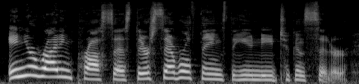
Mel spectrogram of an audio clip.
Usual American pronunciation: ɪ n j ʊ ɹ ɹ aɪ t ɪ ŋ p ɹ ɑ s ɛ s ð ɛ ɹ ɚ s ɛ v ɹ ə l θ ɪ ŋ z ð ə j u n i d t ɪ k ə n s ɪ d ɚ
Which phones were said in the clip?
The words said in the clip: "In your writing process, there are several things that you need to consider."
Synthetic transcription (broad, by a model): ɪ n j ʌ ɹ ɹ aɪ t ɪ ŋ p ɹ ɑ s ɛ s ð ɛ ɹ s ɛ v ɹ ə l θ ɪ ŋ z ð ə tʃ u n i d t ɪ k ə n s ɪ d ɚ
